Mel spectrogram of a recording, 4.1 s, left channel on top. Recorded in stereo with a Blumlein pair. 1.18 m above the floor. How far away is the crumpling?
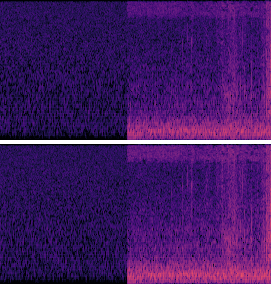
About 0.6 m.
